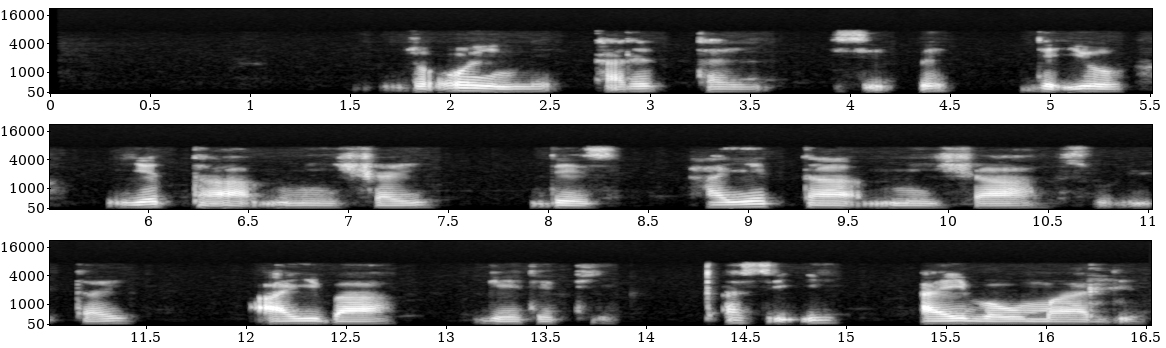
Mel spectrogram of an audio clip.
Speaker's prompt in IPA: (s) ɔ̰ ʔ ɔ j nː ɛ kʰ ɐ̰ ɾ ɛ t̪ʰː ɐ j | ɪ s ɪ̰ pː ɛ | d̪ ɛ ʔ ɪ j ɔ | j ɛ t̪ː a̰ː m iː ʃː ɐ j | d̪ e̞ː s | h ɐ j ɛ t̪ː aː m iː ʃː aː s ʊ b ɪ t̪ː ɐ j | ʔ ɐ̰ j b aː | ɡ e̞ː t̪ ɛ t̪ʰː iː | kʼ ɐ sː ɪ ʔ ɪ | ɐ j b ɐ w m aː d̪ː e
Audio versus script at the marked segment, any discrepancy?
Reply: yes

